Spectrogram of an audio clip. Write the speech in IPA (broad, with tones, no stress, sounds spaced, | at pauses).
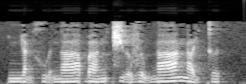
ɲ a̰˧˨ ŋ x ṵ˧˨ ə̯ n aː˨˦ ɓ a˨˦ ŋ t͡ɕ ɨ̰˧˨ ə̯ v ə̰˧˨ w ŋ aː˨˦ ŋ a̰˧˨ j k ə˨˩ t̚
